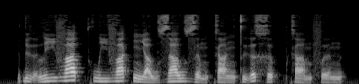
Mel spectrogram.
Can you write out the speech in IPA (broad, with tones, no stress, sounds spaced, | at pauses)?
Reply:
ɗ ɨ̰˧˨ ə̯ l i˧ v a˦˥ t̚ k w i˧ v a˦˥ k̚ ɲ a˨˩ w z a˧ w z ə˧˩ m k a˨˩ ŋ t̪ ɨ̰˧˥ ə̯ x ə˨˩ p̚ k a˧˩ m f ə˨˩ n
